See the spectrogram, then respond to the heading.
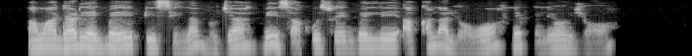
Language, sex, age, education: Yoruba, female, 46-60, tertiary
